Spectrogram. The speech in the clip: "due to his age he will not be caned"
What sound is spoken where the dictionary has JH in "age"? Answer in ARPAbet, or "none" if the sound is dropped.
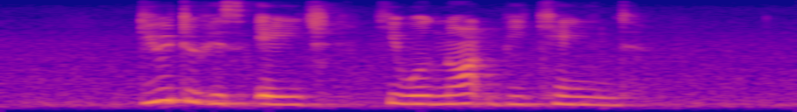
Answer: JH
